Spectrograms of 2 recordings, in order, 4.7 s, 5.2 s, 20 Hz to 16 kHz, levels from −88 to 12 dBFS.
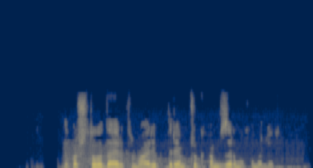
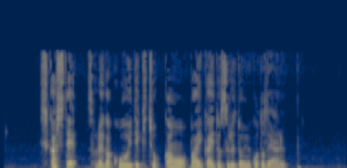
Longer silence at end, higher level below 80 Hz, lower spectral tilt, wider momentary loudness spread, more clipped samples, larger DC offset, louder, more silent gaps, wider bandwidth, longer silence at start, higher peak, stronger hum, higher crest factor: second, 0.35 s vs 0.7 s; second, -66 dBFS vs -56 dBFS; first, -5.5 dB/octave vs -4 dB/octave; first, 15 LU vs 9 LU; neither; neither; first, -21 LUFS vs -25 LUFS; neither; second, 7.4 kHz vs 11.5 kHz; first, 0.95 s vs 0.6 s; first, -2 dBFS vs -6 dBFS; neither; about the same, 18 dB vs 20 dB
